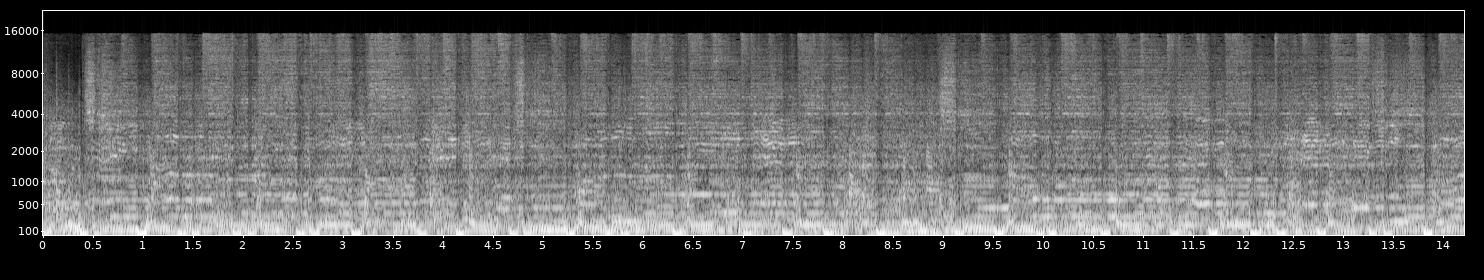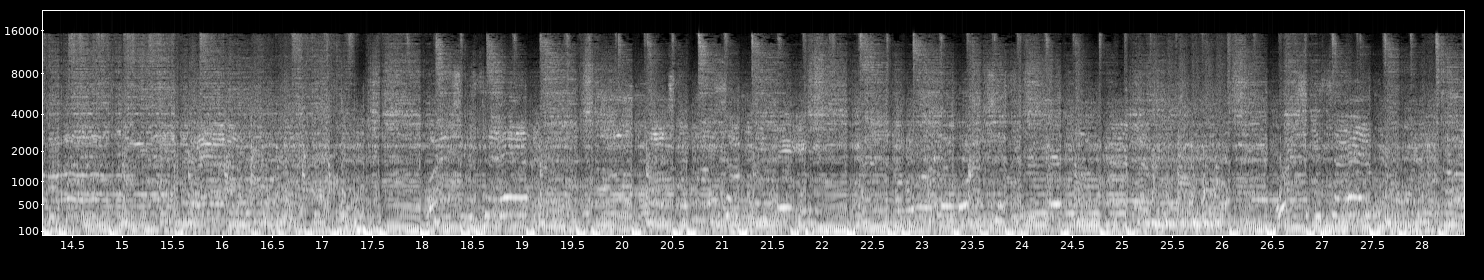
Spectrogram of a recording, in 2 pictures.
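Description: Live grunge band playing loud, with electric guitar and drum kit, heard from the audience floor.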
